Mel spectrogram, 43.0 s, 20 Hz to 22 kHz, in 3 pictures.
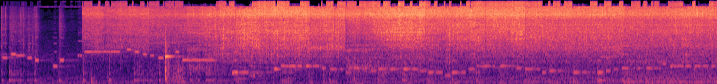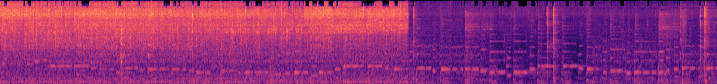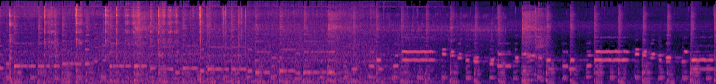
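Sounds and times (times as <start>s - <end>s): food sizzling in a pan: 1.7s - 22.5s.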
